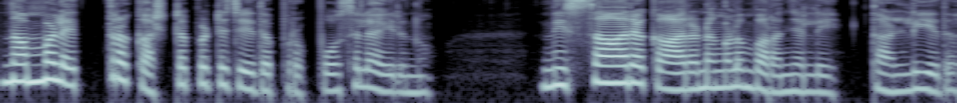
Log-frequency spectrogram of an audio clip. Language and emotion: Malayalam, sad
